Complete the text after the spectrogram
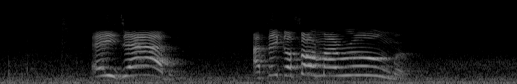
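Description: A young boy calls out excitedly from a distance.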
